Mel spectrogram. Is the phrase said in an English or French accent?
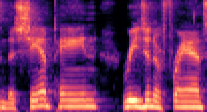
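English. It is said in a plain English accent.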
